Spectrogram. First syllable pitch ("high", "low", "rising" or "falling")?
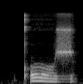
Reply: falling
